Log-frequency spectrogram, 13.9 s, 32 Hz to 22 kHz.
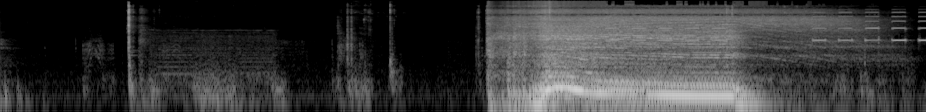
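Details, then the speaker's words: Mercedes C55 AMG with the M113 V8, first test start after a 6-speed manual swap. The engine fires and runs briefly, then a steady high whine lingers after shutoff, identified as the secondary air pump: normal secondary air pump whine. "Does it always make that noise when you turn it off? The whining? Yeah. Yeah. That's the secondary air pump."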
